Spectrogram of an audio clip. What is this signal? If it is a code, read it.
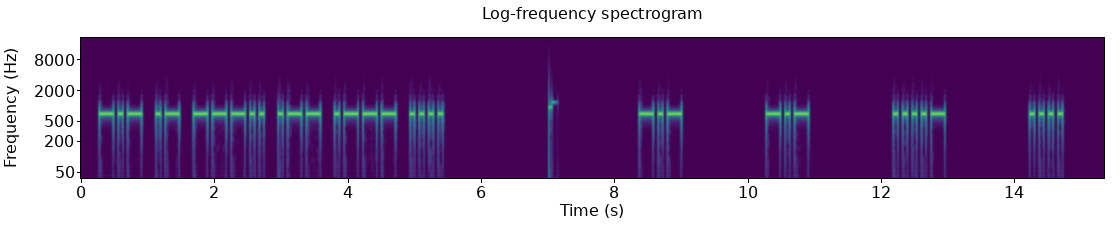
Morse code, heard as a keyed tone, about 17 wpm, spaced as for 10 wpm, 700 Hz. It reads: KA8WJH KK4H
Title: USA Call Signs - 6 Characters - 6x Character Spacing - 17wpm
